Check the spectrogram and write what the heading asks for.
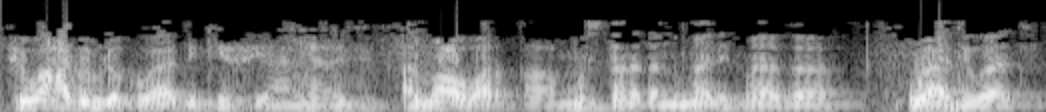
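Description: Man, seminary teacher, brisk, answers his own questions, muffled lo-fi recording. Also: mid-range voice, crowd noise. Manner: asks rhetorical questions and answers them himself. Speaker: religious teacher. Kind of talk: seminary lecture in colloquial Levantine Arabic.

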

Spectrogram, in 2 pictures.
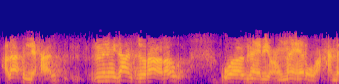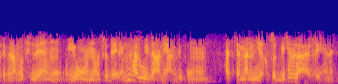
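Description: A man teaching a religious jurisprudence lesson. He reads the text slowly, then explains it in a conversational way. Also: medium pitch, expressive. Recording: phone-like lo-fi audio.

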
